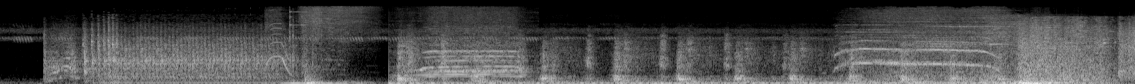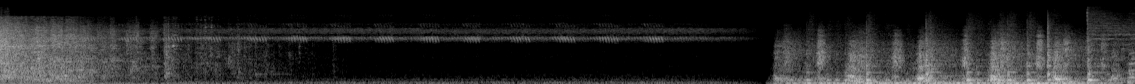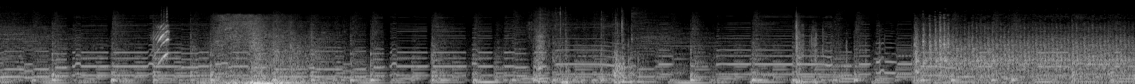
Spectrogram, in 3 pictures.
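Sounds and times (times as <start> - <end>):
wheels clattering on track: 3.9 - 14.4, 19.2 - 22.7, 30.3 - 34.0
train horn blasts: 4.1 - 5.4
loud crash: 9.0 - 14.2, 24.7 - 26.2.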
